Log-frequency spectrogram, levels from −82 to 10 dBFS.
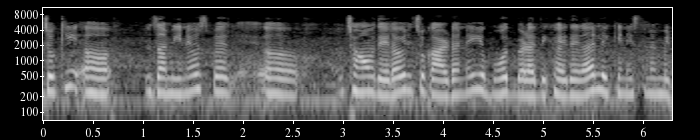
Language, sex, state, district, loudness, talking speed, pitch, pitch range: Chhattisgarhi, female, Chhattisgarh, Jashpur, -15 LUFS, 230 wpm, 235 Hz, 220-250 Hz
